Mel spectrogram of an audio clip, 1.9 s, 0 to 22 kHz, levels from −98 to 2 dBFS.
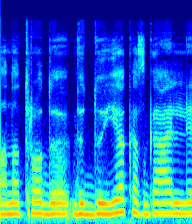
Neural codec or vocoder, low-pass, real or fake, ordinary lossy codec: none; 14.4 kHz; real; Opus, 32 kbps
